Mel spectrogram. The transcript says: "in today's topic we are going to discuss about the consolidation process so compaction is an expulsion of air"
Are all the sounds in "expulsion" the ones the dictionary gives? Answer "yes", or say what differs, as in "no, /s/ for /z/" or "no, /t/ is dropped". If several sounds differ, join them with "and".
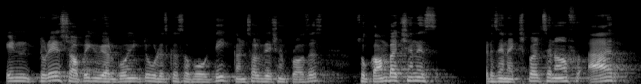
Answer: no, /s/ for /ʃ/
